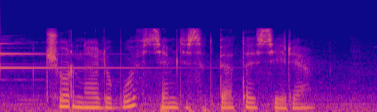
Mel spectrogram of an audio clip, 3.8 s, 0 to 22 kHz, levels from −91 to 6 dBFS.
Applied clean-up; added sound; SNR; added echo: none; Bell; 16 dB; none.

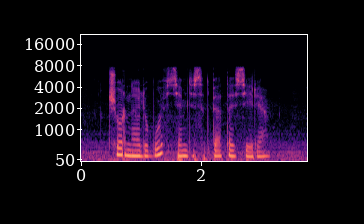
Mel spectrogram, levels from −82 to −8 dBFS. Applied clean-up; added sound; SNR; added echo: none; none; none; none.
